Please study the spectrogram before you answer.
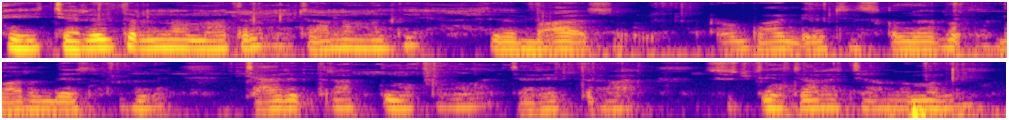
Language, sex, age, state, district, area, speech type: Telugu, male, 30-45, Andhra Pradesh, Kadapa, rural, spontaneous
